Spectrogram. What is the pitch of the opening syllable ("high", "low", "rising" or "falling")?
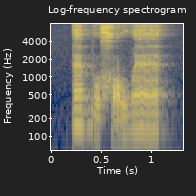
high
